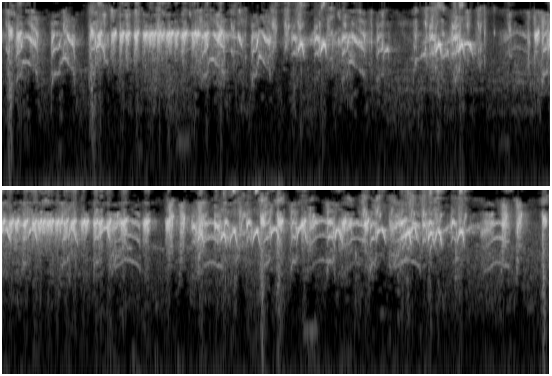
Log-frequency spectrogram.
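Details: Mixed sunbird calls played as a lure to draw in birds: many overlapping high-pitched chirps, trills and thin whistled notes in a steady busy chorus, with short pauses around one and five seconds.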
